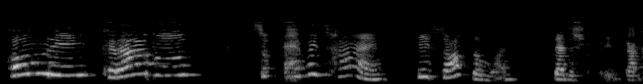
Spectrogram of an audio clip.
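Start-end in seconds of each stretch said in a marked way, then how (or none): 0.0-1.9 high, slow, loud ringing greeting; cheerful boy calling hello; boy's greeting. Retold or imitated. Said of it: "Look, his grandmother".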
